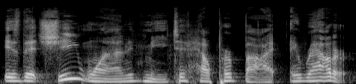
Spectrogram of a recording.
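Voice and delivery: ordinary talk, nothing marked

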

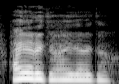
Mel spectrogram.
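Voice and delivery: croaky, rushed sick voice; hoarse voice. Retold or imitated. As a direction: rasp it out, hurried and sick. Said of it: "he totally lost his voice".

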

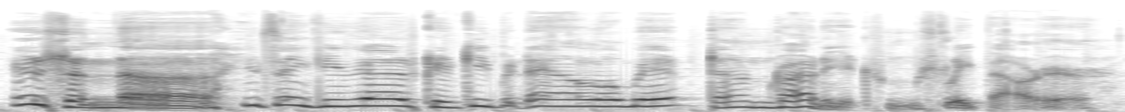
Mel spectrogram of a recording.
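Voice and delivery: put-on old grandpa voice. Grandpa wants quiet.

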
